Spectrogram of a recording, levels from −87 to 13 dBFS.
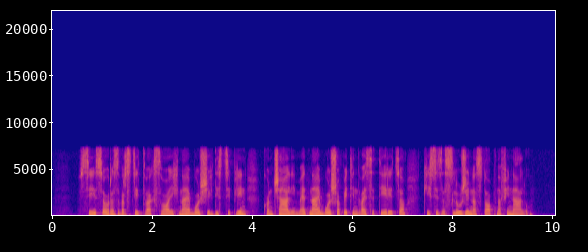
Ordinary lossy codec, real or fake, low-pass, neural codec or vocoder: none; real; 7.2 kHz; none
